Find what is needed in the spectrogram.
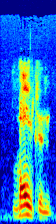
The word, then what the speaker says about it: Moulton: It's Moulton.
